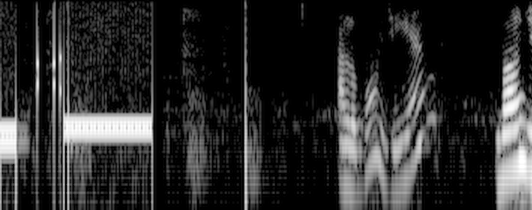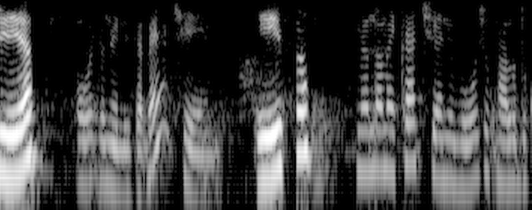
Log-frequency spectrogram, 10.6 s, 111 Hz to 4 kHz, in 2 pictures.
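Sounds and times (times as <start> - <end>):
telephone tones during a call transfer: 0.0 - 1.6
speech: 3.4 - 10.6.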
